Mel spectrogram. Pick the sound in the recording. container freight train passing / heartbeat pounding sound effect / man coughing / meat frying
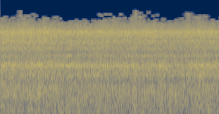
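container freight train passing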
